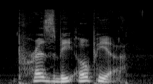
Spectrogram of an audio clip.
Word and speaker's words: presbyopia: This is a treatment for presbyopia.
